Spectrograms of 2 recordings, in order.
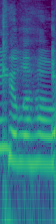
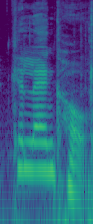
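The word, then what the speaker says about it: Kalanchoe: I think the sea is silent. – Hold on, I'm a botanist. I'll say. – Does that not say Killahoe? – Well, Killahoe. – Kalanko. – Kalanko.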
